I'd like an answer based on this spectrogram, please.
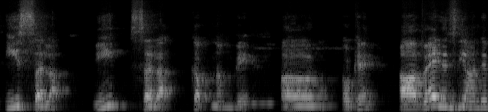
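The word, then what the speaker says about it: ಈ ಸಲ ಕಪ್ ನಮ್ದೆ: I'm also getting the pronunciation wrong because everyone's butchered it by calling it Isala, Isala. So I hope I'm getting it right. It's Isala cup namde.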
